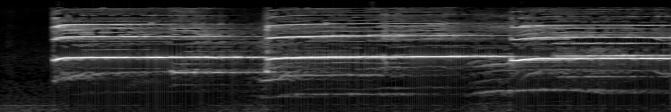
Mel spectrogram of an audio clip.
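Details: Two captive beluga whales in an aquarium, cued to sing by their trainer, give long, steady, high whistles with bright overtones in three drawn-out phrases.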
